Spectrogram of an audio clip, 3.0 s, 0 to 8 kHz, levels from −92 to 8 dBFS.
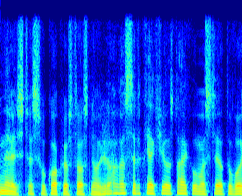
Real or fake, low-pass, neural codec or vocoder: fake; 7.2 kHz; codec, 16 kHz in and 24 kHz out, 0.6 kbps, FocalCodec, streaming, 2048 codes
